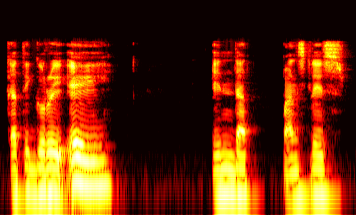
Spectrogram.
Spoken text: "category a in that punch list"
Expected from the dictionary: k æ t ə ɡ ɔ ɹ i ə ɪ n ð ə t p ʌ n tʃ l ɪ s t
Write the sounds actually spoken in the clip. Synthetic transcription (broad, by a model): k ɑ t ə ɡ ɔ ɹ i ə ɪ n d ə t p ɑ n s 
